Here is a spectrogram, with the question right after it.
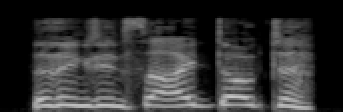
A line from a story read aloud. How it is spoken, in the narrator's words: Lloyd cried through chattering teeth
